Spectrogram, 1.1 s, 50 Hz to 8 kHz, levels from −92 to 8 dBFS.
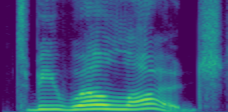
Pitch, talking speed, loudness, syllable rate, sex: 270 Hz, 210 wpm, -15 LUFS, 4.9 syllables/s, female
